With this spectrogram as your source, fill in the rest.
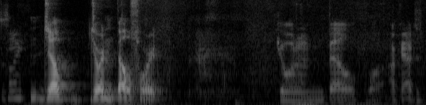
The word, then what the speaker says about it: Jordan Belfort: Jordan Belfast or something? Jordan Belfort.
